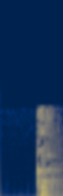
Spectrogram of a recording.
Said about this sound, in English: I'll eventually stop coughing, sorry.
